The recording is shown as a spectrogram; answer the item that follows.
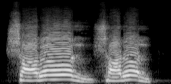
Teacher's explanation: র এর সাথে একটা অ আছে, ওই মধ্যবর্ণের অ সবসময় উচ্চারণে ওকার হয়ে যায়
